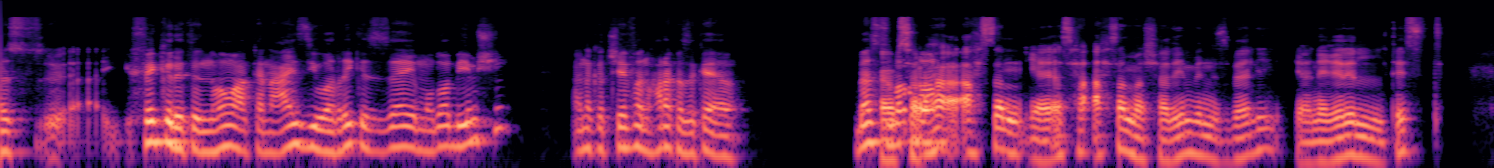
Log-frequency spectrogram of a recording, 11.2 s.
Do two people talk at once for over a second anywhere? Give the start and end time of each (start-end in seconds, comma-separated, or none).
none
